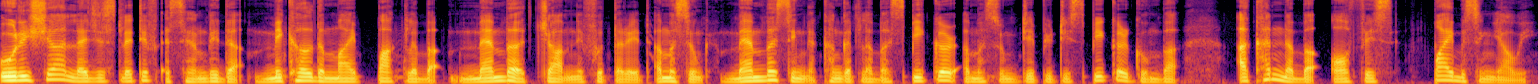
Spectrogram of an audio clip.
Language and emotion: Manipuri, neutral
